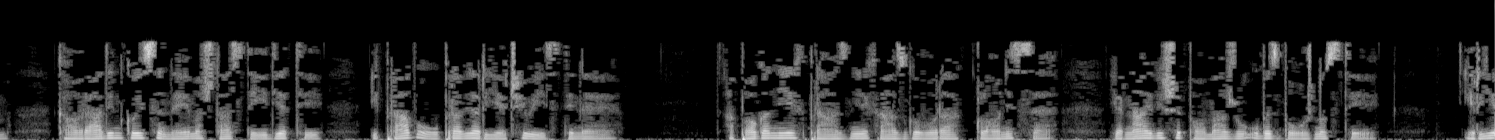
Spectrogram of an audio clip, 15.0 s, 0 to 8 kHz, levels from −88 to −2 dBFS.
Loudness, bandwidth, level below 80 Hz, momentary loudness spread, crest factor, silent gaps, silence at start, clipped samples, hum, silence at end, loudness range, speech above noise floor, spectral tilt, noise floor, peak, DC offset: -24 LUFS; 5.8 kHz; -40 dBFS; 11 LU; 18 dB; none; 0 s; under 0.1%; none; 0 s; 3 LU; 37 dB; -9.5 dB/octave; -60 dBFS; -6 dBFS; under 0.1%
